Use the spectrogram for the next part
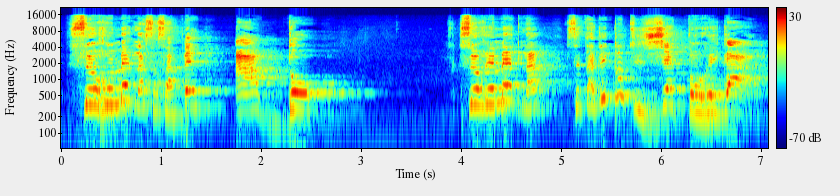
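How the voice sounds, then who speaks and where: A woman hosting a live stream, chatting effusively with viewers and breaking into chanted refrains. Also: high-pitched. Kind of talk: casual live-stream chat greeting viewers. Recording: roomy echo with faint music behind.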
